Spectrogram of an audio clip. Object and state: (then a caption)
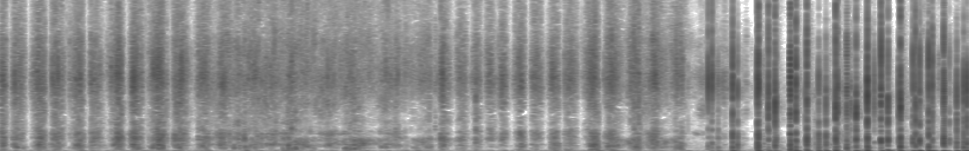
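Cardboard chocolate bar box. Long nails tap and scratch a flat Lindt chocolate bar still in its printed cardboard packaging, which lies on a towel. For about seven seconds, quick, bright, dry scratching and tapping runs almost continuously. It then gives way to sharper, louder, more separated taps that stop dead with no ring.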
